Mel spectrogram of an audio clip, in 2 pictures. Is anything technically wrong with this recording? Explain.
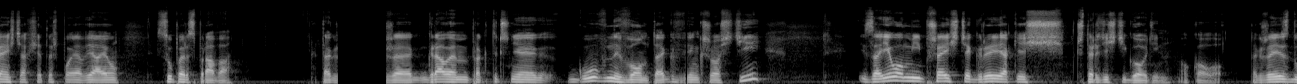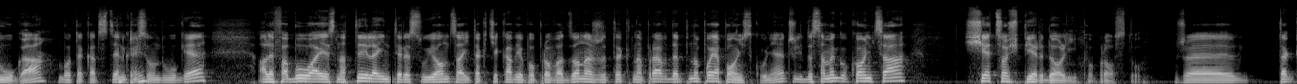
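Yes. There are two kinds of fault in this speech clip.

A rebuffering stall runs from 3.37 to 3.87 s. The player exhausted its downloaded audio and paused until more arrived, inserting about 0.49 s of silence. Speech then resumes exactly where it stopped, just before "grałem praktycznie główny wątek", with nothing missing.

Gaps between chunks occur at 6.85 to 6.88 s, after "praktycznie główny wątek w", and at 16.88 to 16.90 s, after "fabuła jest na tyle". Each is a short hole of about 21 ms at the joins of 10 s chunks. The likely cause is padding or a late start at each chunk boundary.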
